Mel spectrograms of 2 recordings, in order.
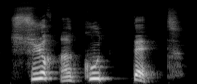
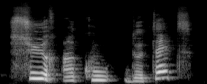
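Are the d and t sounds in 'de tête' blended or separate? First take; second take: blended; separate. First: The d and t sounds blend together. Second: The d and t sounds are said separately. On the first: "C'est comme si on mixait, on mélangeait le D et le T" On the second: "ils ne disent pas"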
